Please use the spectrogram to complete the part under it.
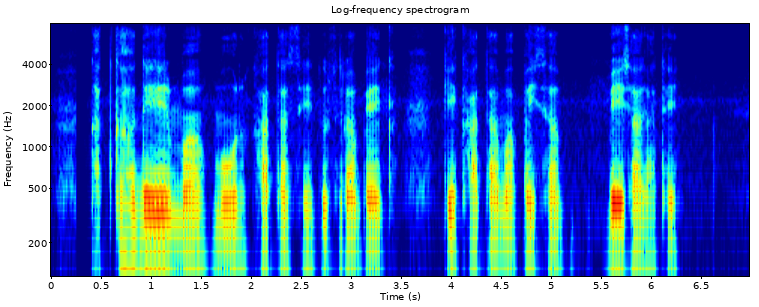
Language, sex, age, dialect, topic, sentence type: Chhattisgarhi, male, 18-24, Western/Budati/Khatahi, banking, question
